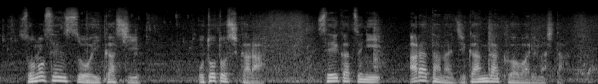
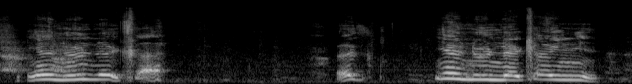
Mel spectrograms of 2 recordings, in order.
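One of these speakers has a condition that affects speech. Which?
The second: cerebral palsy; congenital, affects hands and feet.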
